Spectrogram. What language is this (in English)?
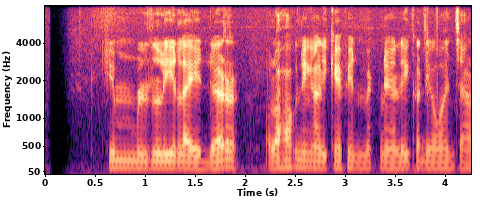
Sundanese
